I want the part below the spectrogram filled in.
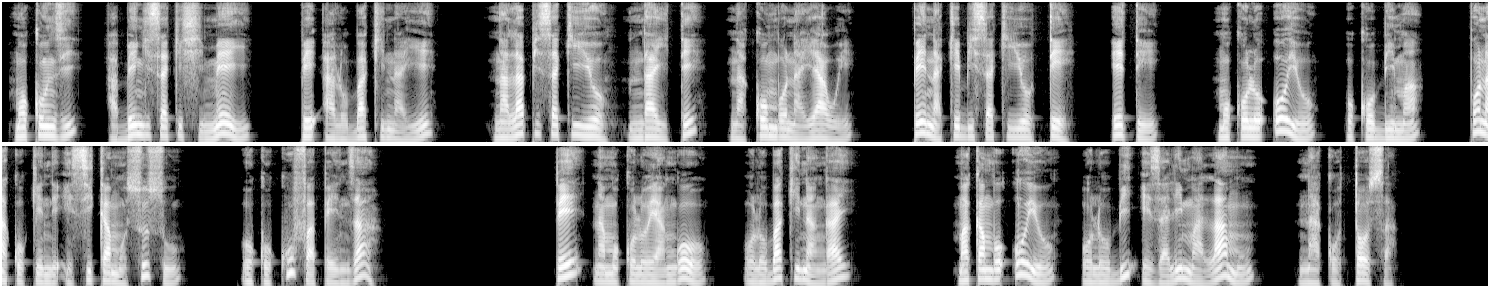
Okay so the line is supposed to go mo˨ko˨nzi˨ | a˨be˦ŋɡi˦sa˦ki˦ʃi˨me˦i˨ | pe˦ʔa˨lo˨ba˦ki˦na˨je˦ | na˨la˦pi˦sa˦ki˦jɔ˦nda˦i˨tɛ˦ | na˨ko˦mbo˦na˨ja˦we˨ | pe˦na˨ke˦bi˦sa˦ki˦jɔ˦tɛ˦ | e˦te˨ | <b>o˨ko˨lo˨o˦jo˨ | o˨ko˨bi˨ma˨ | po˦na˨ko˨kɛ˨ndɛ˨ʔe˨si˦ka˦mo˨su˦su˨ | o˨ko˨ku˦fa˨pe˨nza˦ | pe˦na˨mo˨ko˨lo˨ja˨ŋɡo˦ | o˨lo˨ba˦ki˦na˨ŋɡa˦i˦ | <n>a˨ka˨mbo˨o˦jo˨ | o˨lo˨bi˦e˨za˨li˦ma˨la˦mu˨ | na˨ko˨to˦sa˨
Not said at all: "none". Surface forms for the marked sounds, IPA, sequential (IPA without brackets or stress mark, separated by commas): m, m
